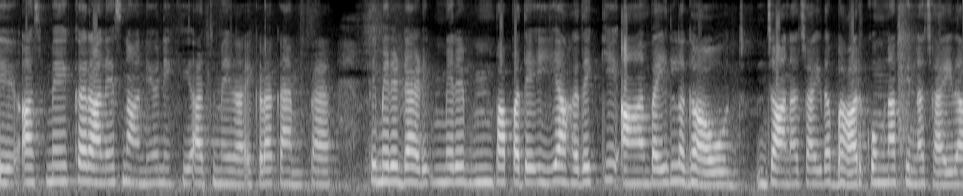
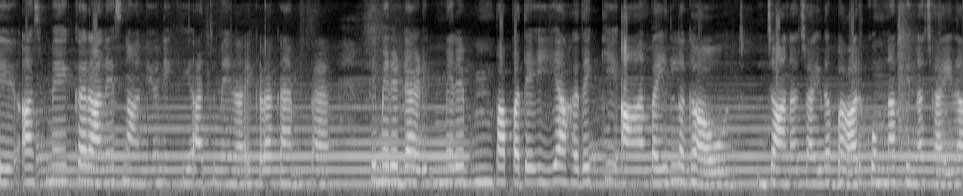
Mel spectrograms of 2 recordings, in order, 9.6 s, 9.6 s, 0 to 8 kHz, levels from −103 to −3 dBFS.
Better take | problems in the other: first | background sound (Brass instrument); 7 dB below the speech

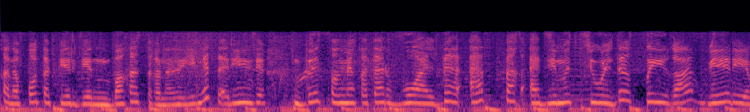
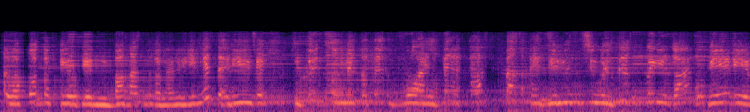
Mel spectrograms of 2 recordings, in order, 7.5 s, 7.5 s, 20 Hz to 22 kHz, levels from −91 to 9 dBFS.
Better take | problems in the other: first | noise reduction (neural separator model SepFormer DNS4)

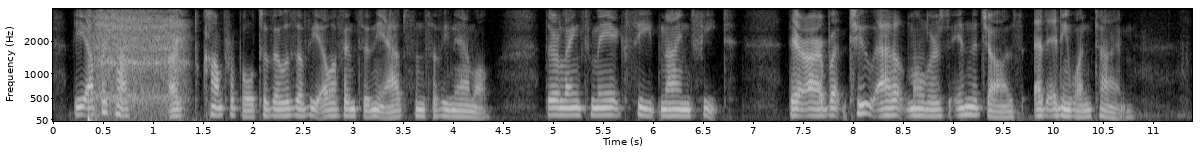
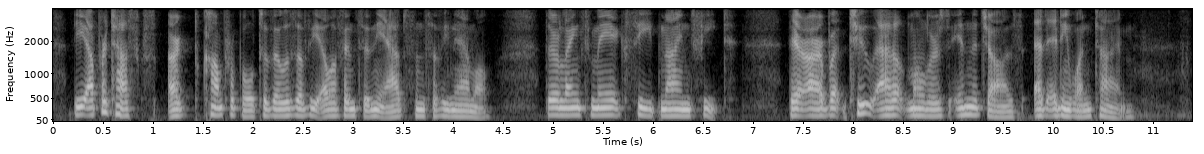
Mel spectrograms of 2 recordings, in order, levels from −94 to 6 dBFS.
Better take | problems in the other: second | background sound (Breathing); 3 dB below the speech

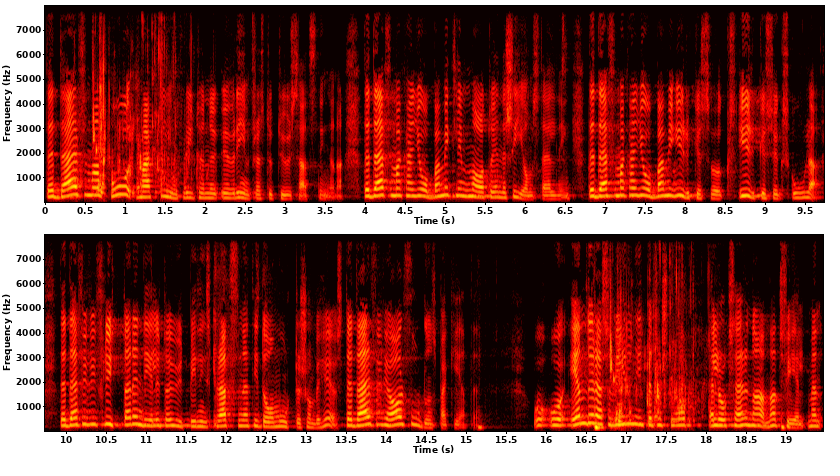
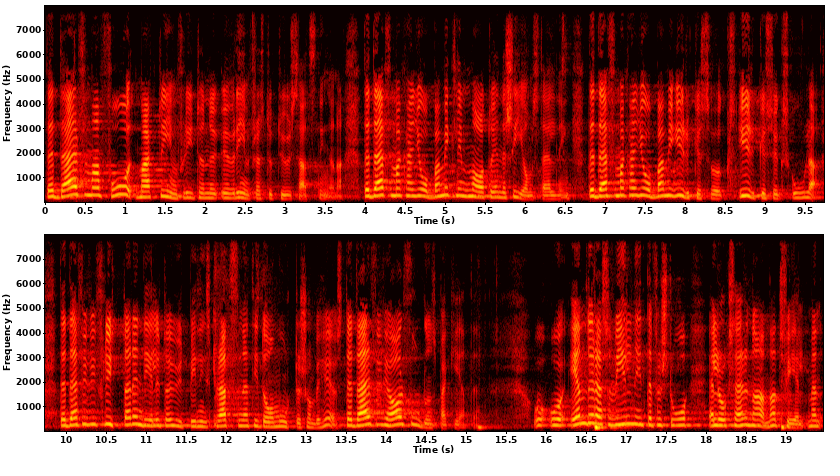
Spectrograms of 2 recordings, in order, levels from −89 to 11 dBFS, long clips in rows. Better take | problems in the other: second | noise reduction (neural mask model RNNoise)

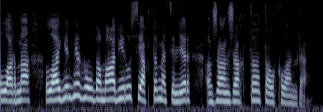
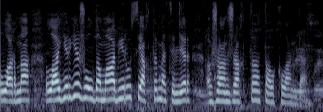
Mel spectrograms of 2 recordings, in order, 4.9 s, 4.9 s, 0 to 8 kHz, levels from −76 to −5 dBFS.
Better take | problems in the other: second | noise reduction (neural diffusion model UNIVERSE++)

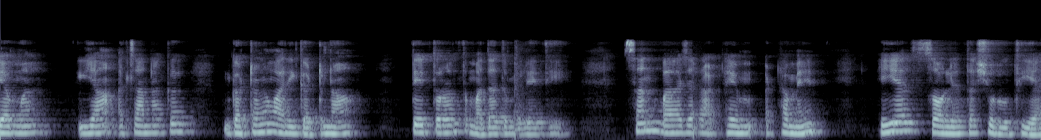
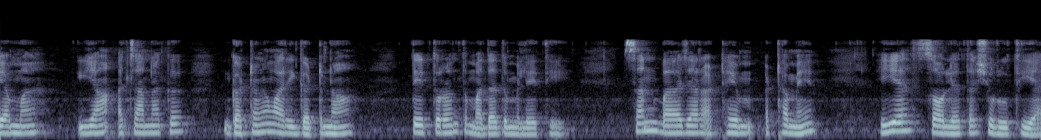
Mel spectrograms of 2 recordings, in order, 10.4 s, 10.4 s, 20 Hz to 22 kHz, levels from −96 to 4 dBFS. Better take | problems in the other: second | noise reduction (neural mask model DeepFilterNet 3)

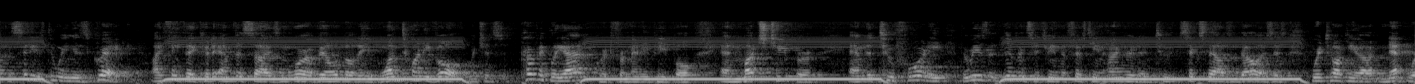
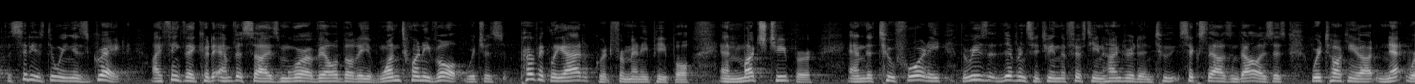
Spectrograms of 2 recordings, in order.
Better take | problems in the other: second | background sound (Telephone); 3 dB above the speech // room echo; dies away in 1.2 s

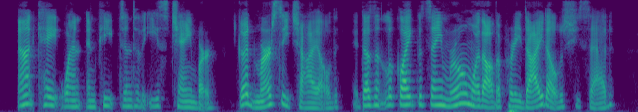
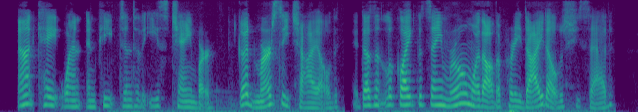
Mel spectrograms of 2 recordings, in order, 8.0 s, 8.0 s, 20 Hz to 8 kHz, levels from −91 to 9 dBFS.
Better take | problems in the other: first | background sound (Walk, footsteps); 16 dB below the speech

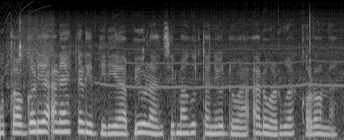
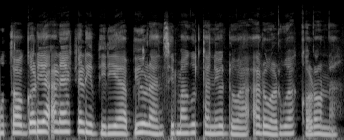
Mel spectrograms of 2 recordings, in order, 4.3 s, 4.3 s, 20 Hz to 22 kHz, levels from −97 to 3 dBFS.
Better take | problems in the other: second | background sound (Engine starting / Car); 17 dB below the speech

